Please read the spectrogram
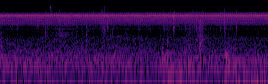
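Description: Steady, high-pitched chorus of insects from the surrounding woods, with a few faint clicks.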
